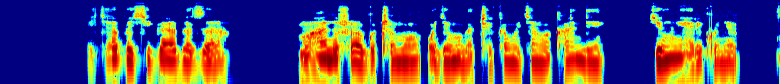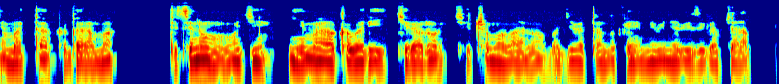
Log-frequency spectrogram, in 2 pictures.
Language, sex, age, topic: Kinyarwanda, female, 18-24, government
